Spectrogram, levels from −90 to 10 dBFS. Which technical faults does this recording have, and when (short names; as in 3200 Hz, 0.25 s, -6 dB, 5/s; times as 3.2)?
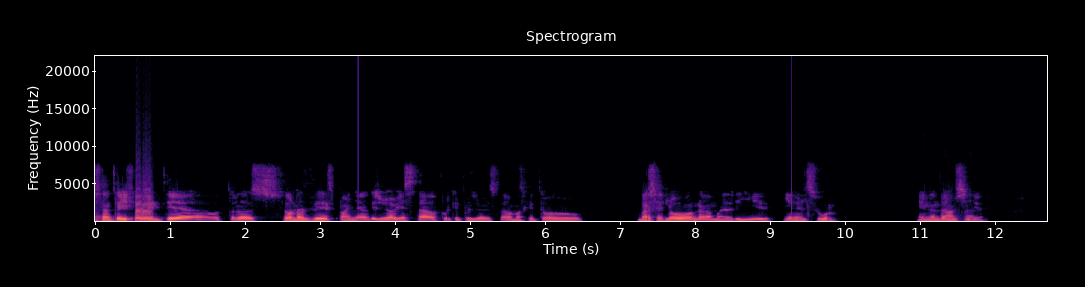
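0.55–0.79 clipped -21.5 dBFS
3.52 pop -21 dBFS
9.3 pop -16 dBFS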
